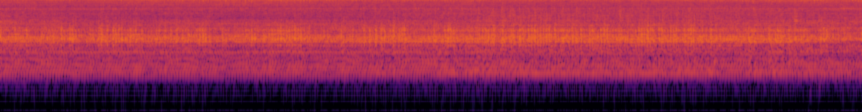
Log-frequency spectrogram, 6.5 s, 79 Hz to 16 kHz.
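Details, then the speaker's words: Sanyo VCR-6100 Betacord VCR motor run straight off a bench power supply gives a high, gritty whir with faint uneven ticking about four times a second. It sounds horrible, likely a dry bearing, and is to be lubricated: rough motor noise. "thing is you don't want to backfeed current into the motor controllers because that'll blow them up again all right so i got my power supplies turned it up listen to that motor that sounds horrible"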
